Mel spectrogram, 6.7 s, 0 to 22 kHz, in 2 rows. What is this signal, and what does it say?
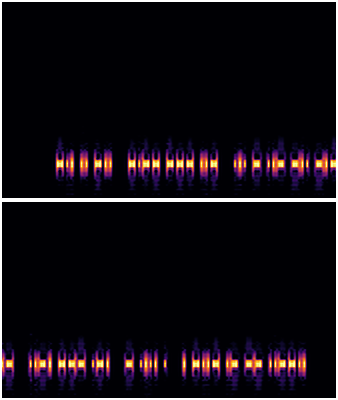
Morse code, heard as a keyed tone, about 50 wpm, 700 Hz. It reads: DID YOU STUDY FOR THE EXAM?
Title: Sentences from Top 1000 Words - Review Part 5 - 50wpm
